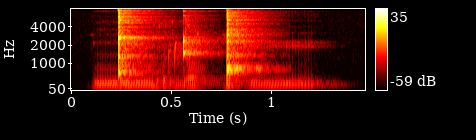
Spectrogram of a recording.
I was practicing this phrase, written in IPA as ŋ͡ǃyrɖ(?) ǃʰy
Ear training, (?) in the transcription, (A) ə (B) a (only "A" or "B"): A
